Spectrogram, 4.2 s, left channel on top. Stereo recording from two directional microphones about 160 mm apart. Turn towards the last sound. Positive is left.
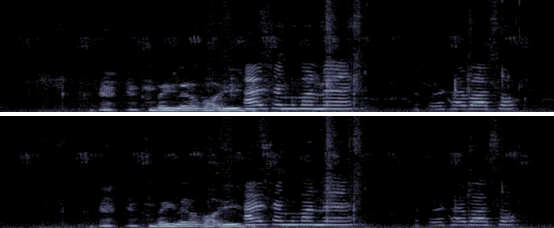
turn(degrees=-10)  # may be behind; listen again after turning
